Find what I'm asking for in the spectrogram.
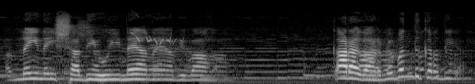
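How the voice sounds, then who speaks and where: A woman narrating a devotional story in a dramatic, animated way. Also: on the high side, a little slow, faint music behind.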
